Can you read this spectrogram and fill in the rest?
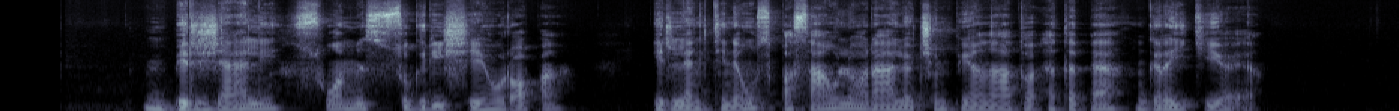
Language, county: Lithuanian, Utena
